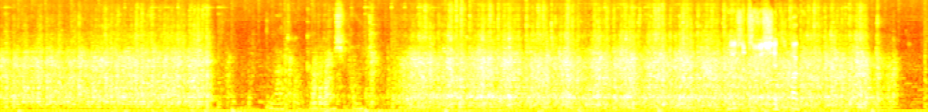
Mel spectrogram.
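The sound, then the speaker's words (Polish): A small hand-cranked kitchen mixer, which needs no plugging in, whirs and rattles steadily as it is turned in a demonstration, pausing briefly partway through before the cranking resumes at a similar even, mechanical pace. “Wtedy, no kiedy może pokażę, jak to się jeszcze... kręci. Tak, wtedy kiedy miksera się jeszcze nie opłaca, ale z drugiej strony mieszanie łyżką jest za długo.”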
